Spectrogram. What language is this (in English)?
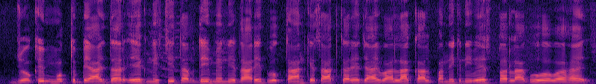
Magahi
